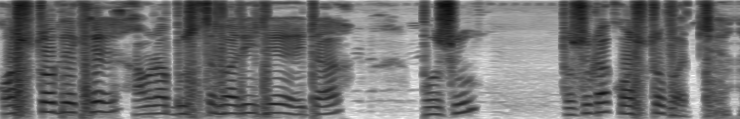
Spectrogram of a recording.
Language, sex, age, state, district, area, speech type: Bengali, male, 60+, West Bengal, Paschim Medinipur, rural, spontaneous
